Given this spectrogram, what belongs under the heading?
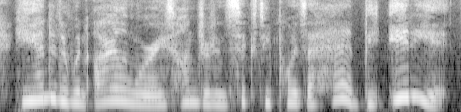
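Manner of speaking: high exasperated rant, peaking on the insult; bellowed complaint. A narrator's reading. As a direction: rail at the player, building to a shout. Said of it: "Ron bellowed".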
